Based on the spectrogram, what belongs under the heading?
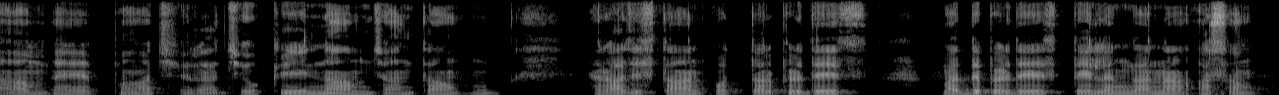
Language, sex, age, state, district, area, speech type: Hindi, male, 30-45, Rajasthan, Karauli, rural, spontaneous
